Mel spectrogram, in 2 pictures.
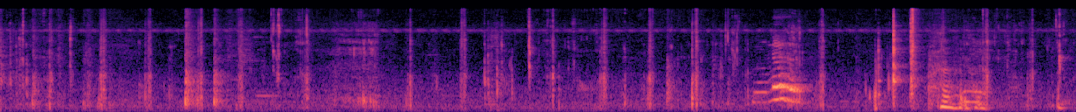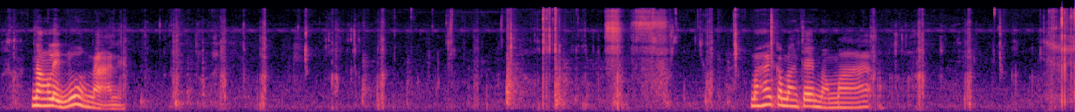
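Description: A woman chews and slurps food loudly close to a microphone.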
